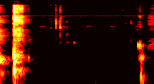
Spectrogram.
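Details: Child with a cold coughing while reciting Quran memorization (Surah Al-Haqqah): a single sharp cough followed by quiet and small mouth sounds.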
